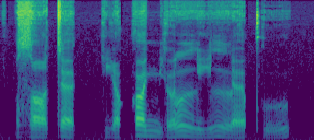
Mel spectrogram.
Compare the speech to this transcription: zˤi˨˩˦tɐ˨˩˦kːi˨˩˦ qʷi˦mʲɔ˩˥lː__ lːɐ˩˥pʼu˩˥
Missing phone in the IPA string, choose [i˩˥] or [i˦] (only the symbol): i˩˥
